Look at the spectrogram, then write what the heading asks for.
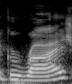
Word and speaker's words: garage: Something else that people often do in their driveway or their garage or also their yard is to have a garage sale. Notice the pronunciation of that word, garage. Garage. It's almost like a Z, garage sale or a yard sale.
